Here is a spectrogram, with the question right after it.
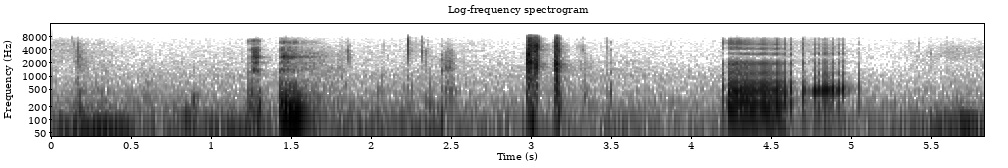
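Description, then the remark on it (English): A person imitates a creaking door opening with their mouth: short clicky, squeaky bursts, then a longer rasping creak near the end, fairly quiet. “He actually showed, he was doing an interview, he showed how to do the noise of a door opening and creaking open.”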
